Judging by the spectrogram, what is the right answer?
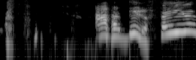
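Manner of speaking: put-on Southern accent. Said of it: "that's like Southern".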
